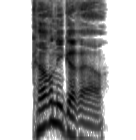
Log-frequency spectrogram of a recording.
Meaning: inflection of körnig: 1. strong/mixed nominative masculine singular comparative degree 2. strong genitive/dative feminine singular comparative degree 3. strong genitive plural comparative degree
- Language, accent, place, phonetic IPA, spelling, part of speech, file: German, Germany, Berlin, [ˈkœʁnɪɡəʁɐ], körnigerer, adjective, De-körnigerer.ogg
